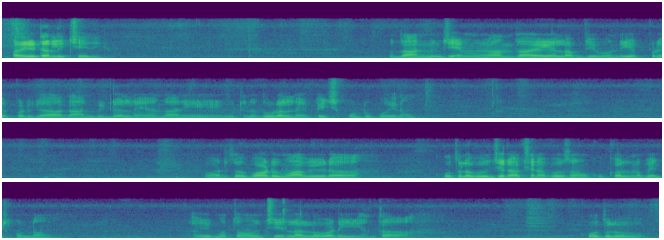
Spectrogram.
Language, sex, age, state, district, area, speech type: Telugu, male, 45-60, Telangana, Nalgonda, rural, spontaneous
